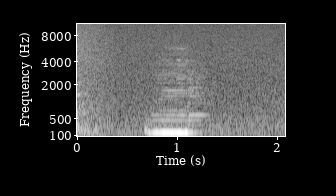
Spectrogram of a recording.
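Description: Near silence, broken about halfway through by one short, quiet hum: a closed-mouth 'mm' held on one note for about half a second.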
